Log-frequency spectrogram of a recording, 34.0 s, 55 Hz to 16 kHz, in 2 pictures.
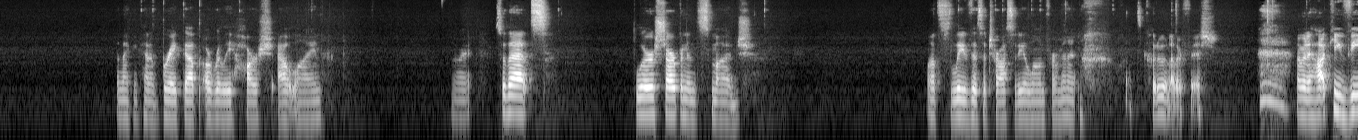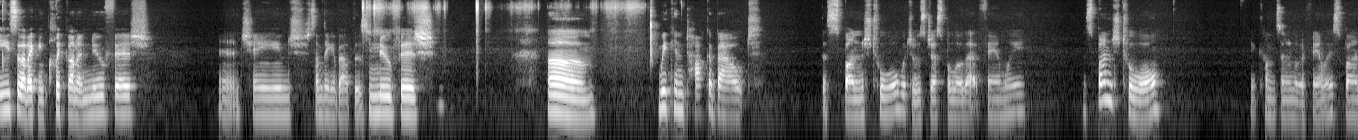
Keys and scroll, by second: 12.5-14.5 typing, 15.9 v.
